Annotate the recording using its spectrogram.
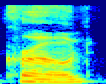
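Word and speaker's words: Croghan: It's spelled like Krogan, but they pronounce it Cone.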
